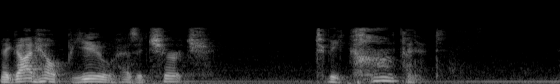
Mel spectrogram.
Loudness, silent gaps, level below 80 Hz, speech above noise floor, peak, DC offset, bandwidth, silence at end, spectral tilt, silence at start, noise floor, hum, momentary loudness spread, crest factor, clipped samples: -29 LUFS; none; -52 dBFS; 23 dB; -8 dBFS; under 0.1%; 5.8 kHz; 0 s; -10.5 dB/octave; 0 s; -51 dBFS; none; 25 LU; 22 dB; under 0.1%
